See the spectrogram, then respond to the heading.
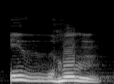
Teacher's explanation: سامنے والا جو 2 دانت ہیں اوپر والے وہاں نیچے زبان ٹچ کریں گے تو نرمی سے زال ادا ہوئے گا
